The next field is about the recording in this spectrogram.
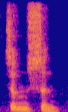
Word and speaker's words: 曾参: 我相信我们都有听过说曾子，曾子啊，来，曾子的本名哦叫做曾参，这个参呢是参加这个参哦，只是念作参哦，曾参。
